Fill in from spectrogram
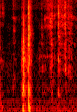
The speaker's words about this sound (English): Haven't worked with these in a minute, so I'm going to do a quick shuffle duffle of them.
